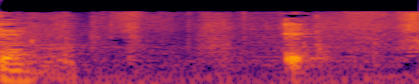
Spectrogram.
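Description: The tail of a man's question on a phone call, then a pause broken by one short vocal sound, a brief hesitant noise from the listener, about a second and a half in.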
